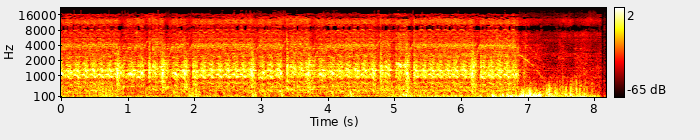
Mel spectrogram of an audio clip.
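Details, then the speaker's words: Nissan R33 with a forged RB25 on an unfamiliar base map: steady fast cranking with sputters that almost catch after distributor timing was advanced at the cam angle sensor; ignition timing way off, so it won't start. "okay so what i know for sure is the ignition timing is way off it's almost about to start but that's with me advancing the out of the cam angle sensor"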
